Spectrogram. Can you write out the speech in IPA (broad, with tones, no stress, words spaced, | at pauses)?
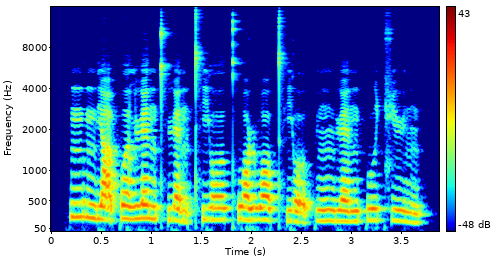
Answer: n̪u˥˩n̪jä̰˨˩pɤ˥˧ lɥɛ˥˩nt̪ʰɥɛ̰˨˩n t̪ʰjo˧˥ʊ̯kʰwɔ˧ ɻwɔ˥˩t̪ʰjo̰˨˩ʊ̯py˦n n̪ɥɛ˧˥npu˥t͡ɕy˥˩n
